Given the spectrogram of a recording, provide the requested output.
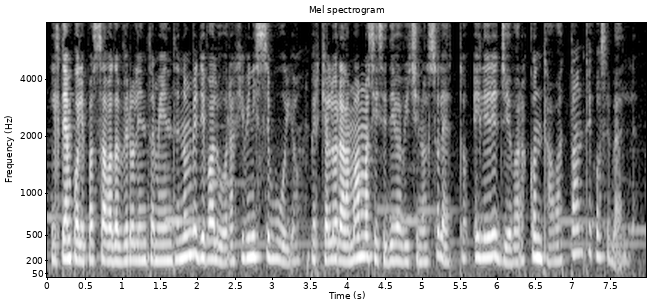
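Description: Gentle woman storybook narrator. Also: mid-range voice, steady tone, fast, faint music behind. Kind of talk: audiobook storytelling.

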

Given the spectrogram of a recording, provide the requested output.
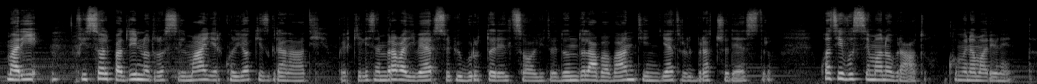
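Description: Brief: woman audiobook narrator, gentle, faint music bed. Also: mid-range voice, fairly even intonation, fast talker. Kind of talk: audiobook storytelling.

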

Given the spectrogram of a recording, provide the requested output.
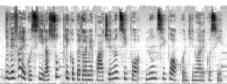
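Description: A woman reading the part of an earnest young woman who pleads gently but firmly. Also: on the high side, normal speed, soft background music, natural voice. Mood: pleading.

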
